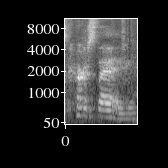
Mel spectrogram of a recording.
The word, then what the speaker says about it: Kersey: It's Kersey. Kersey. Okay.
